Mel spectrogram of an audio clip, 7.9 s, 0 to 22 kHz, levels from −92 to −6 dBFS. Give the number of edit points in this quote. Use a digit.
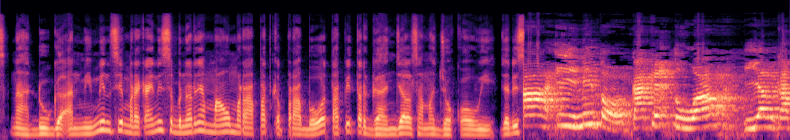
1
